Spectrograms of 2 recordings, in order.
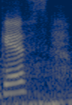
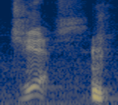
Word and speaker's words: GIF: Acronym's pronunciation is determined by the creator of the said acronym, like a proper name. In this case, the creator of the graphics interchange format, Steve Wilhite, says it's GIFs.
